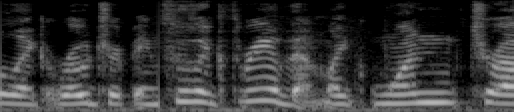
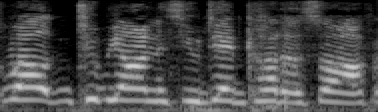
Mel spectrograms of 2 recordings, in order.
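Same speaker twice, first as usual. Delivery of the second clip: snippy wife; 5 semitones higher, 8 dB louder than usual. Retold or imitated. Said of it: "And she goes".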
